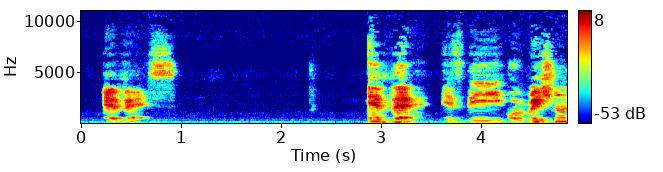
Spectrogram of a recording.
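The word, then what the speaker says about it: עברי: In English, you will spell this Ivri, and it's pronounced Eve.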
